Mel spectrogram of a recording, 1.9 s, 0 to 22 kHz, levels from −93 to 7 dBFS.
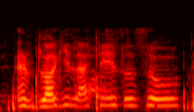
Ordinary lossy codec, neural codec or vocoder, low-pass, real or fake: none; codec, 16 kHz, 16 kbps, FreqCodec, larger model; none; fake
